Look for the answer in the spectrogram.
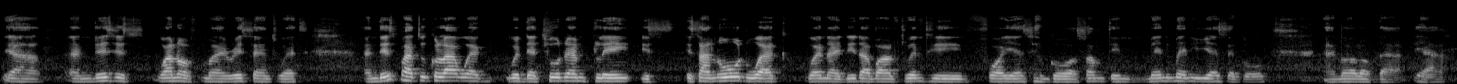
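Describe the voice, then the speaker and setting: A middle-aged man from Ghana with a Ghanaian English accent, giving an unhurried webinar talk over a video call, often pausing on "uh" and "yeah". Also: mid-range voice, level tone, a bit bright, slight background noise. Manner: unhurried, repeats words, frequent "uh" and "yeah". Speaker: guest speaker. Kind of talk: webinar presentation.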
